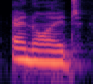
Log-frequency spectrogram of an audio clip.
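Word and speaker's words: annoyed: एनॉयड, एनॉयड, देखिए एन दो बार है, उच्चारण एक बार करना है, और आखिरी में है ईडी, तो ईडी को हमें पढ़ना होता है डा। एनॉयड, एनॉयड का मतलब होता है परेशान।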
